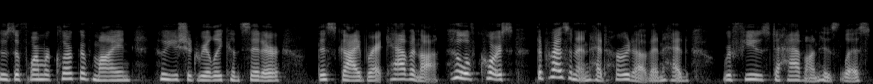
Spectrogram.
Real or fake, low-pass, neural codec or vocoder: real; 7.2 kHz; none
